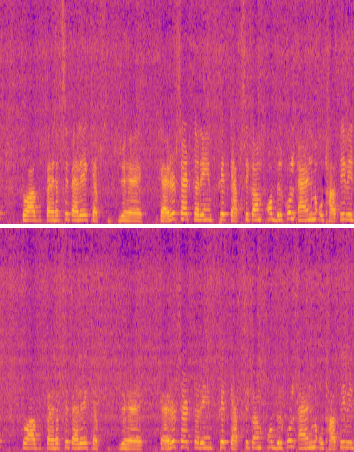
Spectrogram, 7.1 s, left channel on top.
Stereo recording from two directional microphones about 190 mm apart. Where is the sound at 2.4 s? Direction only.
55° left (ahead or behind).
